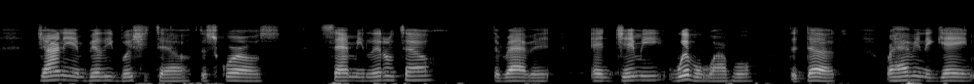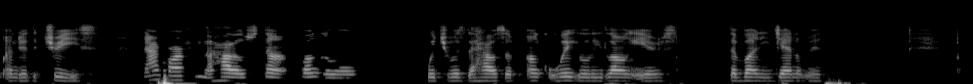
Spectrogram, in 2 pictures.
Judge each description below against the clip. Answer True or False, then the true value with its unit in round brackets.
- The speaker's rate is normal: False (125 wpm)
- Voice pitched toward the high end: False (170 Hz)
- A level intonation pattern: True (1.8 semitones)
